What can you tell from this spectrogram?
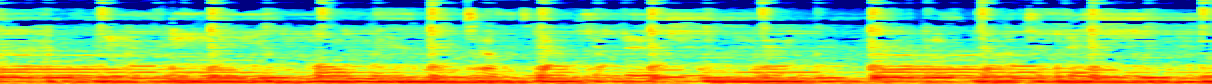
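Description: Electric guitar played through effect pedals and an amplifier, over deep bass notes and a steady beat.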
